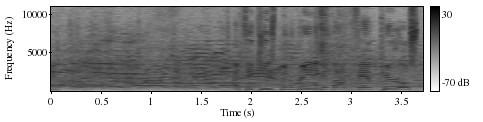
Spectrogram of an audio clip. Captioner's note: crowd chatter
